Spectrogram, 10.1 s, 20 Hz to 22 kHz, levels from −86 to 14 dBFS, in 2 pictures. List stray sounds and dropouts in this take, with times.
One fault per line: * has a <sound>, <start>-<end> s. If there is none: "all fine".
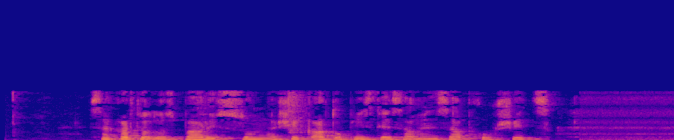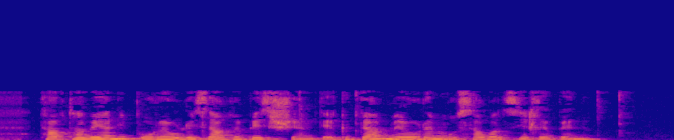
all fine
